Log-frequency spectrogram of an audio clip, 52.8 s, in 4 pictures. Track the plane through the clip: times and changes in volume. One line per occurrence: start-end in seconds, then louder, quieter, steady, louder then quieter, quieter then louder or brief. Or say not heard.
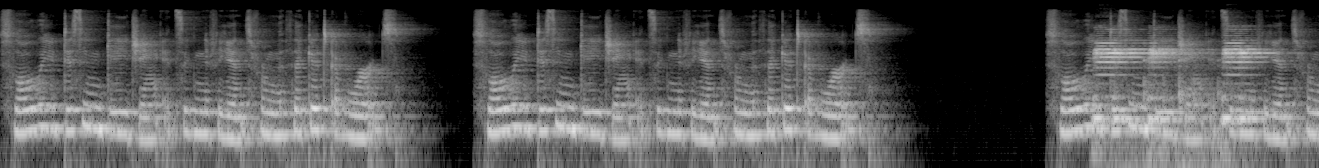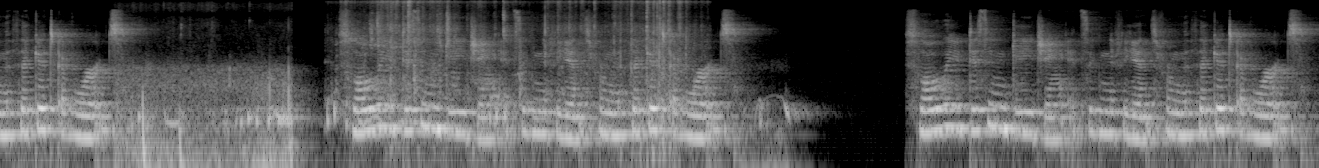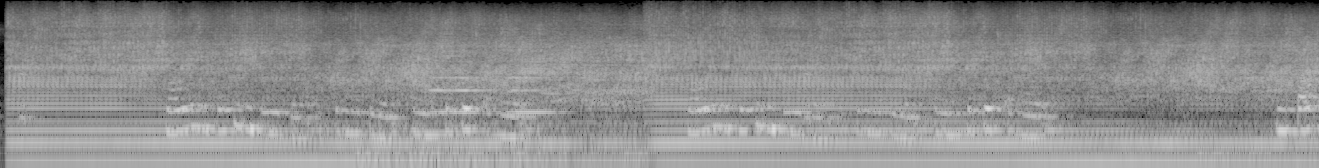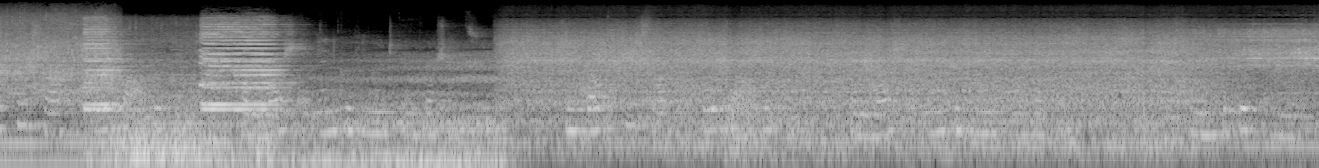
26.4-52.7 steady.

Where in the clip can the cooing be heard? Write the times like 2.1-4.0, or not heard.
14.3-21.1.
